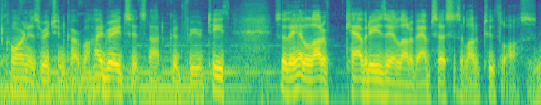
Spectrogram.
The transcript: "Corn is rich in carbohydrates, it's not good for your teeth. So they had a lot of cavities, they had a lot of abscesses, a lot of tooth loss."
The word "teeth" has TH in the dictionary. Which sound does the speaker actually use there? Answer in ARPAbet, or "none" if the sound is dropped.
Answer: TH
